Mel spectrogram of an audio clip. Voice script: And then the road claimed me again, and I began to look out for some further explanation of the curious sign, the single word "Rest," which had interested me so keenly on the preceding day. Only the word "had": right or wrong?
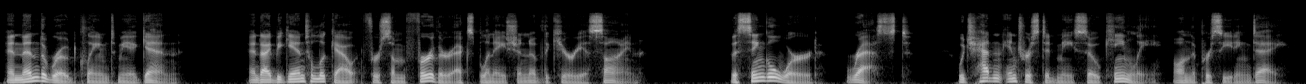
wrong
